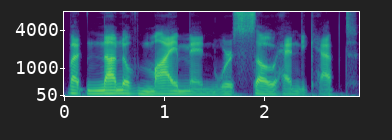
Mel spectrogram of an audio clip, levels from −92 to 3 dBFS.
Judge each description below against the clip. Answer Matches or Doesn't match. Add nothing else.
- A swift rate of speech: Doesn't match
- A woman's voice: Doesn't match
